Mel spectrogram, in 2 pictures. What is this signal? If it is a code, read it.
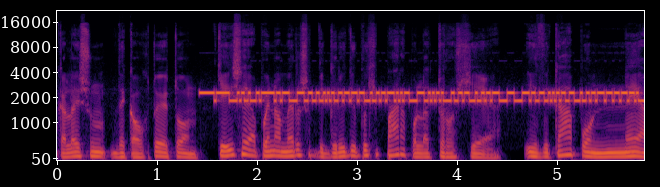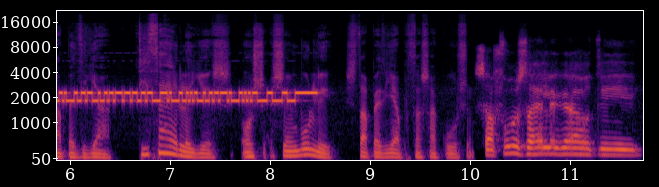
RTTY (50 baud, 450 Hz shift), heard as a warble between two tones, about 2050 Hz centre, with speech in Greek. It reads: 98401 69430 99242 11330 10934 36559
